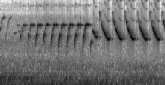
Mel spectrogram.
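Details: Canary song in two parts: a quick series of short repeated chirping notes, then a run of louder, swooping downward whistles repeated about three times a second, recorded close with faint low hum.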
